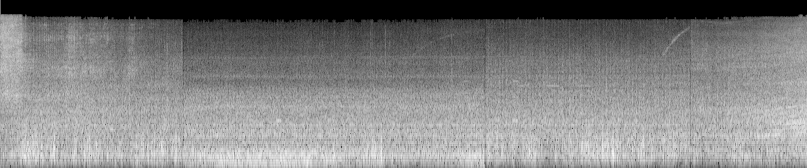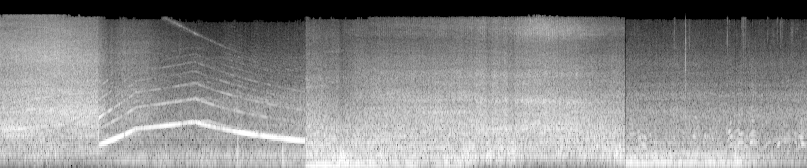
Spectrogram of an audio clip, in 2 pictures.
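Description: Emergency vehicle siren sounding one wail that rises and then falls, about two-thirds of the way in, over steady roadside noise of vehicles and voices.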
